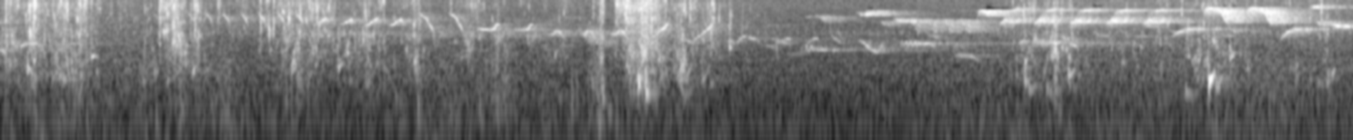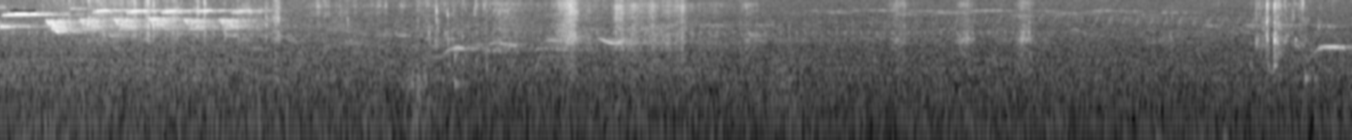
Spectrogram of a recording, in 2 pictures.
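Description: A songbird singing repeated phrases of high, stepped notes over faint outdoor ambience, with a few sharp clicks and knocks mixed in; the song stops after about eight seconds and it goes quieter.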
